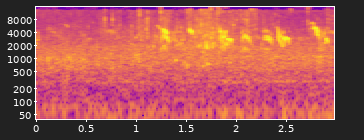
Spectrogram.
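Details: Ducklings in July giving rapid high peeps, several per second, short slurred notes overlapping in the second half above a low, noisy background.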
